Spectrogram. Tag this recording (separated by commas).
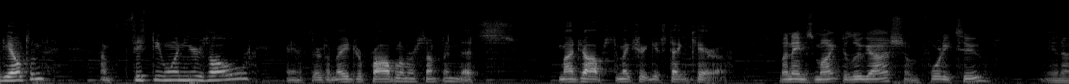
Speech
